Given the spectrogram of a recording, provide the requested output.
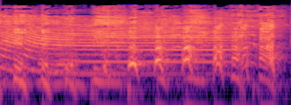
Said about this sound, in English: You know my favorite part of the … was? When he told dude, can you not hit that air horn? Not again while I'm here.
